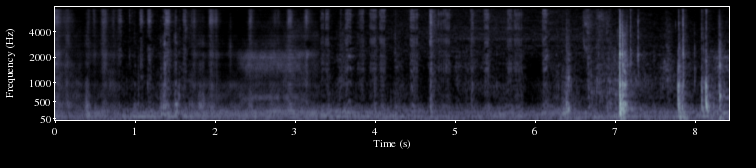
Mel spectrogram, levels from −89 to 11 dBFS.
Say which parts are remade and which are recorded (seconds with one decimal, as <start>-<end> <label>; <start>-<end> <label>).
0.0-0.8 remade; 0.8-1.7 recorded; 1.7-3.3 remade; 3.3-8.4 recorded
